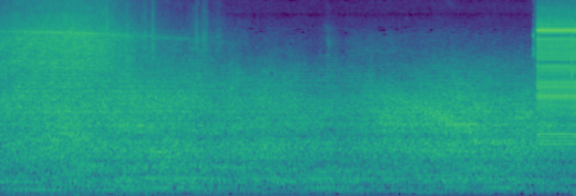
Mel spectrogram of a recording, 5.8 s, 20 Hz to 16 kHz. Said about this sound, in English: That's the M3 at Junction 13.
